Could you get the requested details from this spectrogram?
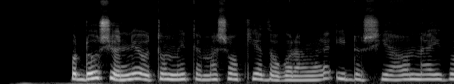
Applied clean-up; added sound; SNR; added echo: neural mask model DeepFilterNet 3.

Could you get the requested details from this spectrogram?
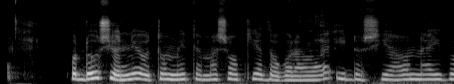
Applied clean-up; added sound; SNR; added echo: neural mask model Resemble Enhance denoiser.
